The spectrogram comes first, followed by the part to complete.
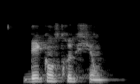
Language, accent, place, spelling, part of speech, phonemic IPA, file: French, France, Lyon, déconstruction, noun, /de.kɔ̃s.tʁyk.sjɔ̃/, LL-Q150 (fra)-déconstruction.wav
- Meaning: deconstruction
